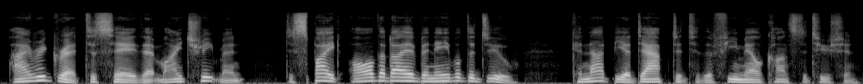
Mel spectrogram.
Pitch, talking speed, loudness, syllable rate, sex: 120 Hz, 160 wpm, -20 LUFS, 4.8 syllables/s, male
